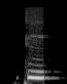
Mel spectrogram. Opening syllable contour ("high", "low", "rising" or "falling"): high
